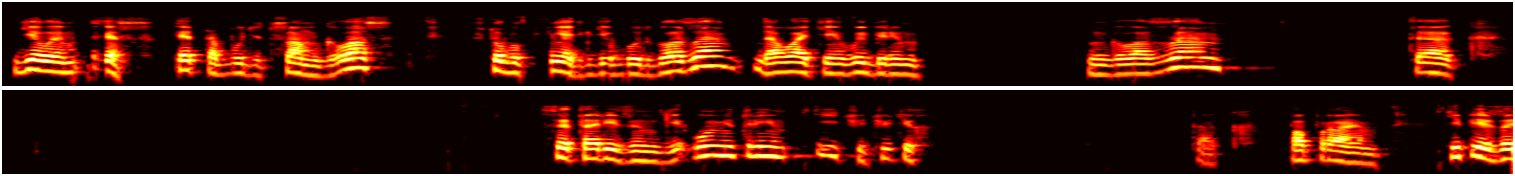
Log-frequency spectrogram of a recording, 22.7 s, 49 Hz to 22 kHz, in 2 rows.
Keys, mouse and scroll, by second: 0.5 s, 3.8-4.8 drag, 14.6-16.5 drag, 17.4-19.5 drag, 22.1-22.6 drag.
